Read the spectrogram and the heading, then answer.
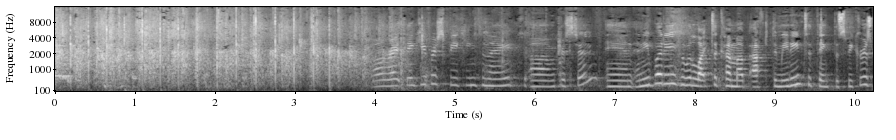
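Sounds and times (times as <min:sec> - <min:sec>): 
audience applause: 0:00.0 - 0:04.2
speech: 0:04.4 - 0:10.2.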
